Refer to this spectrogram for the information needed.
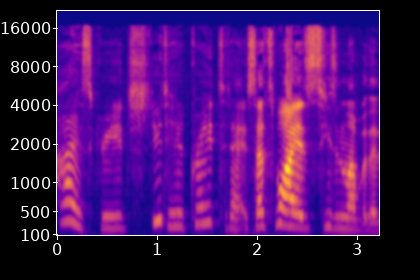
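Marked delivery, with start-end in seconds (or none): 0.0-1.9 talking game or voice-assistant style voice. Imitating a chess game's voice praising its player: Siri-esque voice. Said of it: "Siri-esque voice".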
